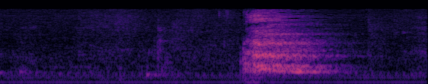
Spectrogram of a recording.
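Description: A man's short, loud, breathy vocal outburst, about half a second long, a little over a second in, as he finishes gulping down a pint of thick aloe vera gel drink.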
